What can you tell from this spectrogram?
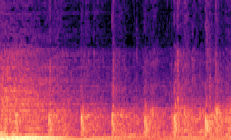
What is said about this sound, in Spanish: Dele palmas al que vive y reina por los siglos de los siglos.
